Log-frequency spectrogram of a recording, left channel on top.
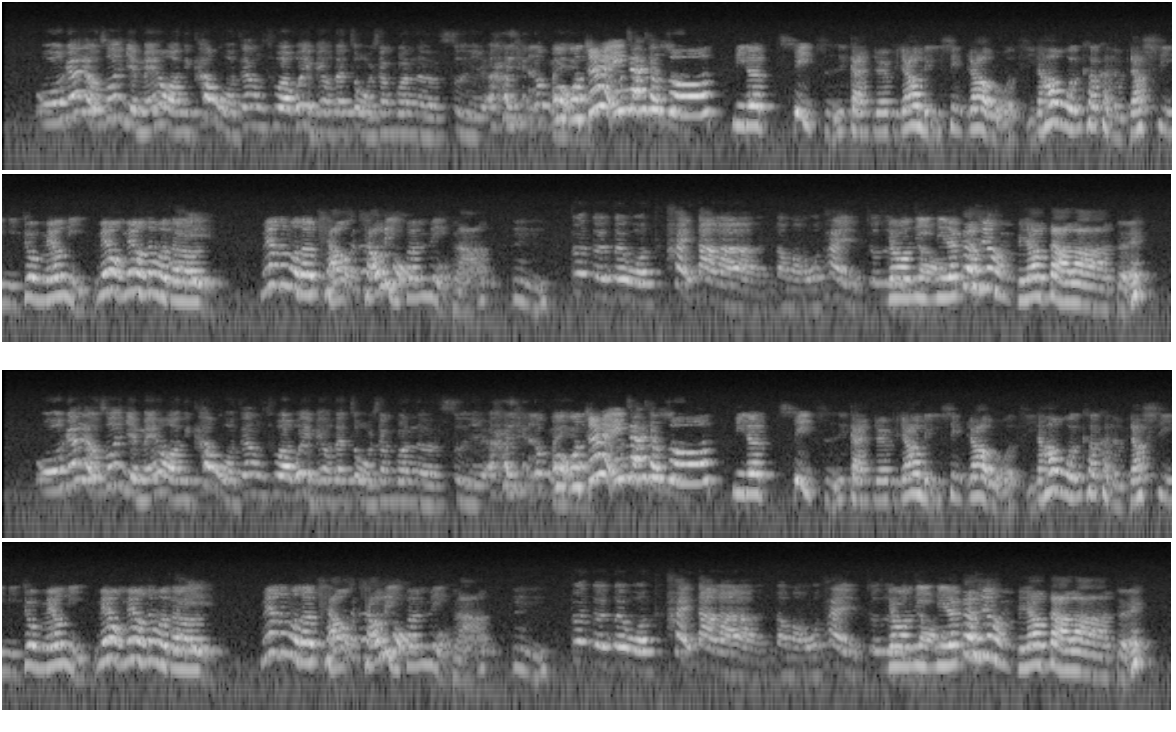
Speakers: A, on the left; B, in the centre.
A: 我刚才讲说也没有啊，你看我这样子出来，我也没有在做我相关的事业，<laughs> 也都没有。
B: 我我觉得应该是说你的气质感觉比较理性，
A: 他说这样子，
B: 比较有逻辑，然后文科可能比较细腻，就没有你没有没有那么的
A: 对，
B: 没有那么的条条理分明啦。
A: 对对对，因为我我我
B: 嗯，
A: 对对对，我太大啦啦了，你知道吗？我太就是比较比较，
B: 有你你的个性比较大啦啦，对，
